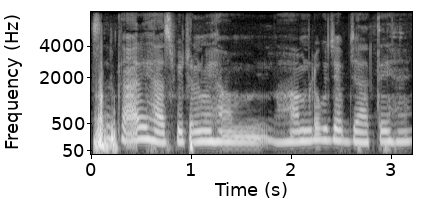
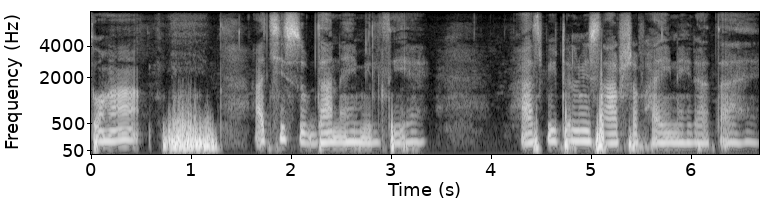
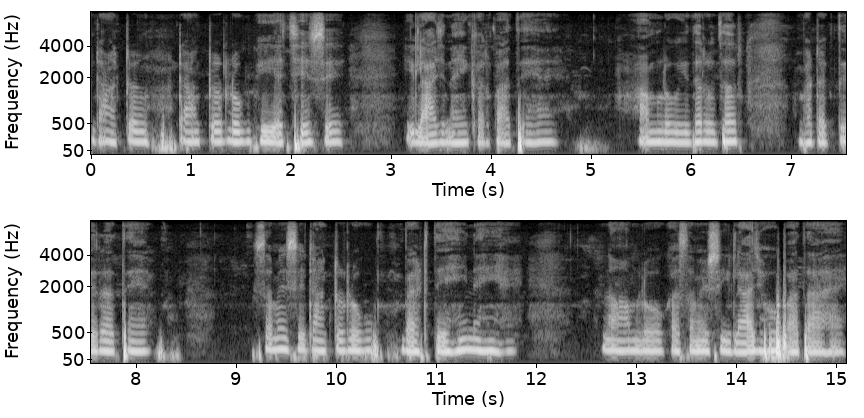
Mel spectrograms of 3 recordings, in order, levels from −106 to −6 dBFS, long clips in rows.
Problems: none marked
